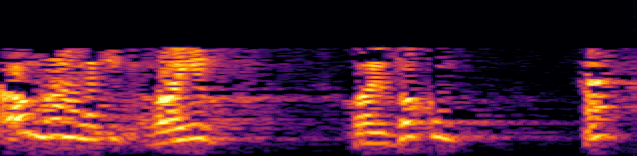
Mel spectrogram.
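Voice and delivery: ordinary talk, nothing marked

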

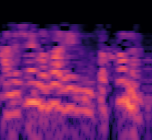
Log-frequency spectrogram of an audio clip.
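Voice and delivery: ordinary talk

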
